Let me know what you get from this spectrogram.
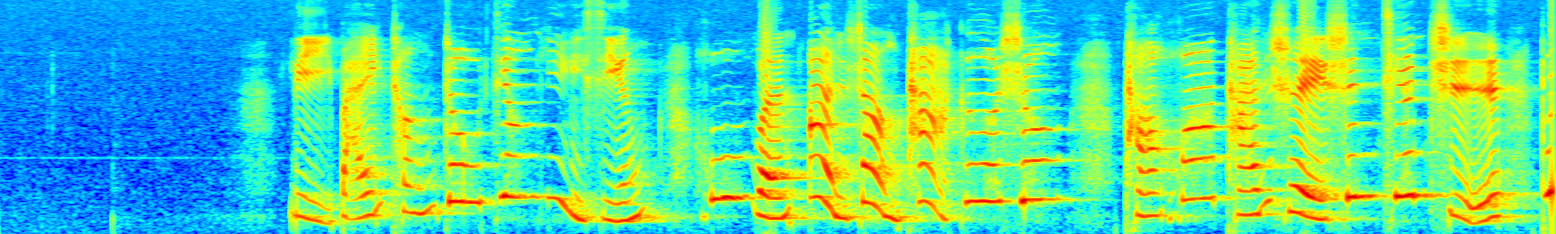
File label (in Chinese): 少女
